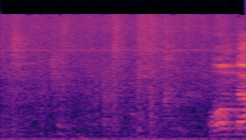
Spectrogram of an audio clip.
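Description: Faint room noise of a training hall: an even hiss over a steady low hum, with no distinct knocks or calls.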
